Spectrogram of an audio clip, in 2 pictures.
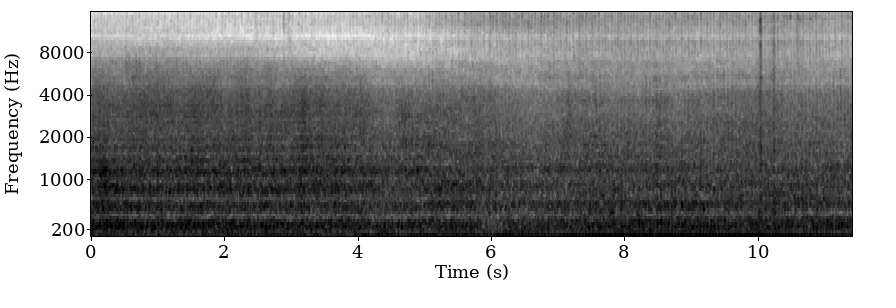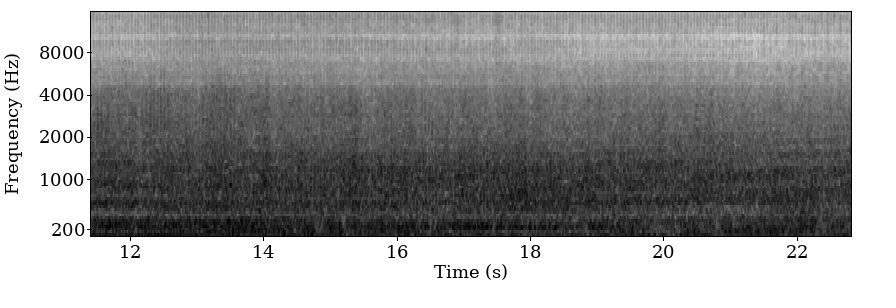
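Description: V-22 Osprey tiltrotor flying overhead with its proprotors tilted up, its twin rotors giving a loud, rapid, steady beat under engine noise. The sound fades gradually in the second half as the aircraft draw away.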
